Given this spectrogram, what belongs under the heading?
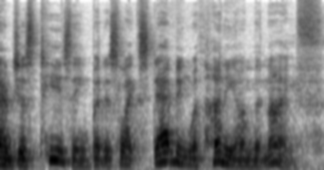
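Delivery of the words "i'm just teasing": normal talking voice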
